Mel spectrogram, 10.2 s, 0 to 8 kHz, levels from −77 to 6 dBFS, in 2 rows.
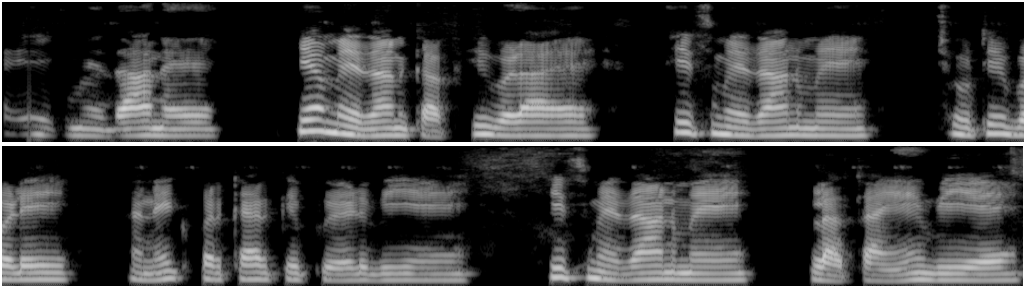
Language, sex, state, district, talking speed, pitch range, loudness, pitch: Hindi, male, Bihar, Lakhisarai, 145 wpm, 140-155 Hz, -17 LUFS, 145 Hz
